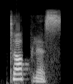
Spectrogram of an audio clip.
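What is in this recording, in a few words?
"topper", Indian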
